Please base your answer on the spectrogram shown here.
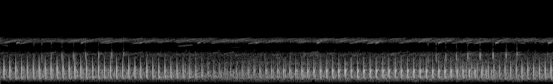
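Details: Gopher frog (Rana capito) of Georgia gives a long, deep, snoring call made of rapid throbbing pulses.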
